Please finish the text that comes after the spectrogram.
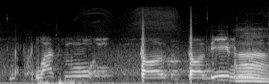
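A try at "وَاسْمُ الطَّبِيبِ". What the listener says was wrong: disambung. Wasmut, disambung dengan ta-nya. Wasmut.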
